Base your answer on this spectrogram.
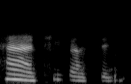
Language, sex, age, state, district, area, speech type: Bengali, female, 18-30, West Bengal, Hooghly, urban, conversation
